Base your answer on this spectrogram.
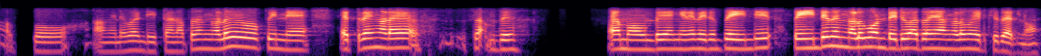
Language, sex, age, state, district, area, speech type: Malayalam, female, 30-45, Kerala, Malappuram, rural, conversation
